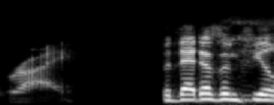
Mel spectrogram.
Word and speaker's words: Brey: we were talking about everyone pronouncing my last name is brae instead of rye but that doesn't feel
